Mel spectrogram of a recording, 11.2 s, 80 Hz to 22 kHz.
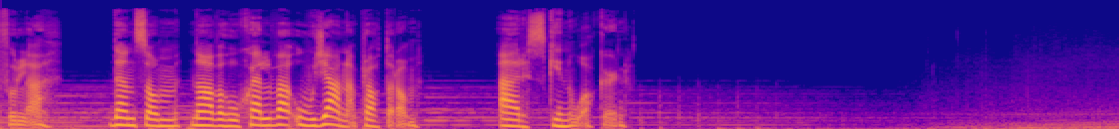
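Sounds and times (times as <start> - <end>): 
speech: 0.1 - 4.3, 5.0 - 6.4
car engine droning inside a moving car: 8.5 - 11.1
car road noise: 8.9 - 11.1.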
